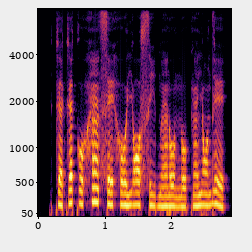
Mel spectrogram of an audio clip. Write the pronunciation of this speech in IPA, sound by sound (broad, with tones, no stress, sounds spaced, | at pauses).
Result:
k ɛ˨ k ɛ˨˦ k o˧ h ɛ̃˦ s e˧ h o˧ j ɔ˧ s i˨ b ɛ̃˨ ɾ o˨ n o˨ k ɛ̃˨˦ j ɔ̃˦ d e˦˨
